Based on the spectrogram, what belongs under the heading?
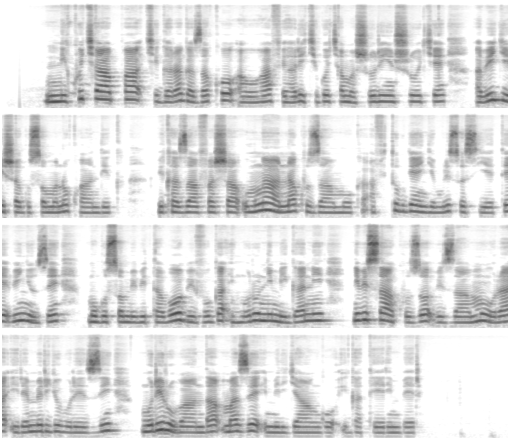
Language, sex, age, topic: Kinyarwanda, female, 25-35, education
